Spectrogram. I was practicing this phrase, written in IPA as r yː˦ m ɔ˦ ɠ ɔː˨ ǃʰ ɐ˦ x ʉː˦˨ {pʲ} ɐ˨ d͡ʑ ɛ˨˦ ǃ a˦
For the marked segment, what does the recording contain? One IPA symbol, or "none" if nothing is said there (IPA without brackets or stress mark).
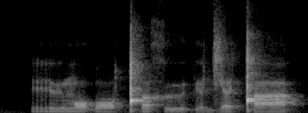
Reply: pʲ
